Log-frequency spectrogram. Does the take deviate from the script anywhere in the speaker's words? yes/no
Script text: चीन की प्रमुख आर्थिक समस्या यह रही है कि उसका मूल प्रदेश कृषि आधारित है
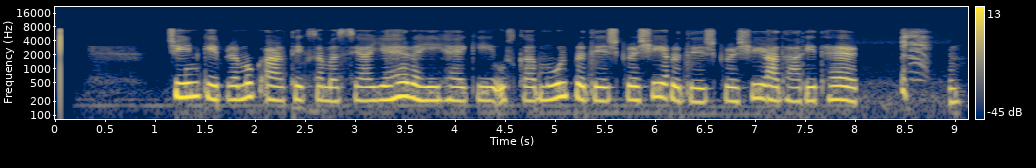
yes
